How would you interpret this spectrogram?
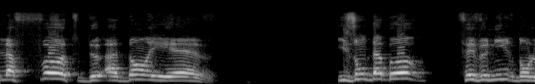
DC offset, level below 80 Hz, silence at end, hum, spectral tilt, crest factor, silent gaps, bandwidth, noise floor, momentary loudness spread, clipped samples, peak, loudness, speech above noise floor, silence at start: under 0.1%; -80 dBFS; 0 s; none; -4 dB/octave; 16 dB; none; 12.5 kHz; -85 dBFS; 11 LU; under 0.1%; -6 dBFS; -22 LUFS; 64 dB; 0 s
